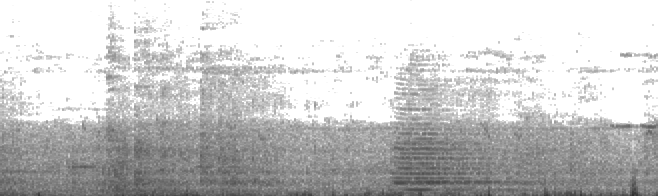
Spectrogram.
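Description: Distant locomotive horn sounding one steady note for about a second, about four seconds in, over the low rumble and irregular clatter of a train moving through the yard.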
